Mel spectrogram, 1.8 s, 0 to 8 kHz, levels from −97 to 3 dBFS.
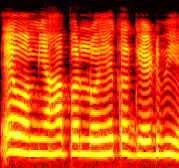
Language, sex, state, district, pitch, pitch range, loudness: Hindi, female, Jharkhand, Palamu, 265 Hz, 255-270 Hz, -13 LUFS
